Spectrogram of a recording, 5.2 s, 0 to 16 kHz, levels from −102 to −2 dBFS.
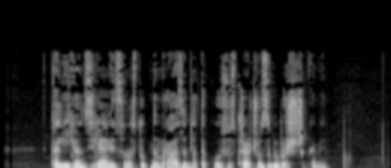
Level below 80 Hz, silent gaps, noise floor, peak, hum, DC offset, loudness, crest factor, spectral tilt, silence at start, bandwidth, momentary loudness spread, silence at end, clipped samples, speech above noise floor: -70 dBFS; none; -70 dBFS; -6 dBFS; none; under 0.1%; -23 LUFS; 18 dB; -6 dB/octave; 0.7 s; 11.5 kHz; 10 LU; 0.85 s; under 0.1%; 47 dB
